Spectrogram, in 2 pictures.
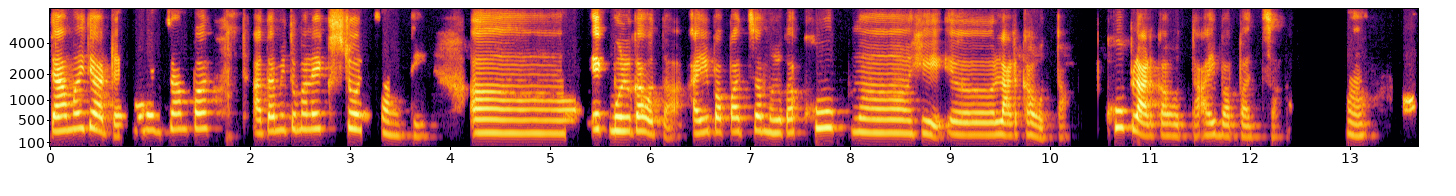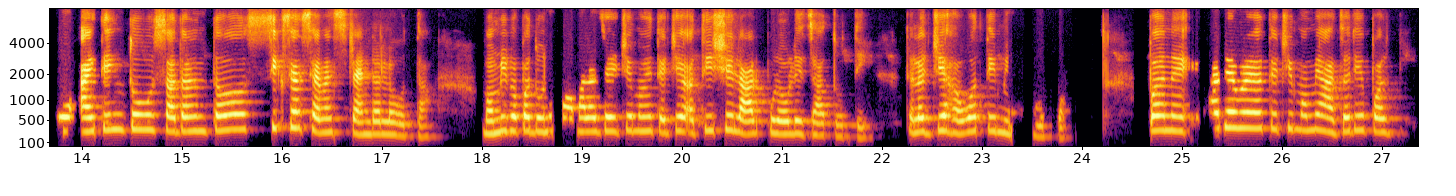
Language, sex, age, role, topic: Marathi, female, 45-49, guest, श्रोत्यांशी ताबडतोब नाते कसे तयार करता?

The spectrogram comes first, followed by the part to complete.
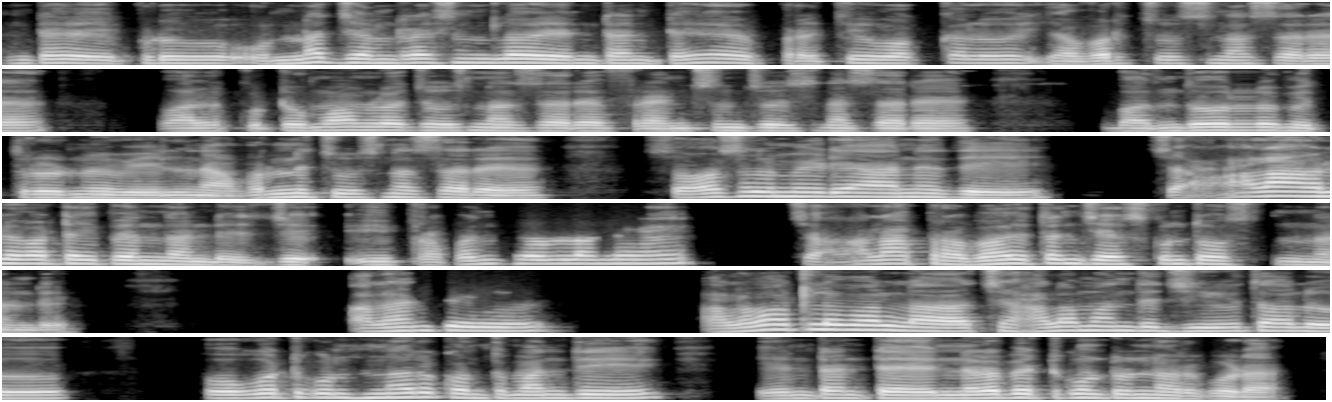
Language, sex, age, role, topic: Telugu, male, 25-29, host, సోషల్ మీడియా అలవాట్లు కుటుంబ జీవితం మీద ఎలా ప్రభావం చూపుతాయి?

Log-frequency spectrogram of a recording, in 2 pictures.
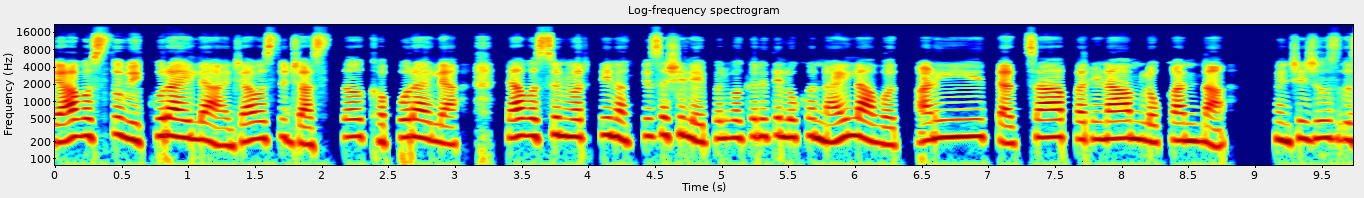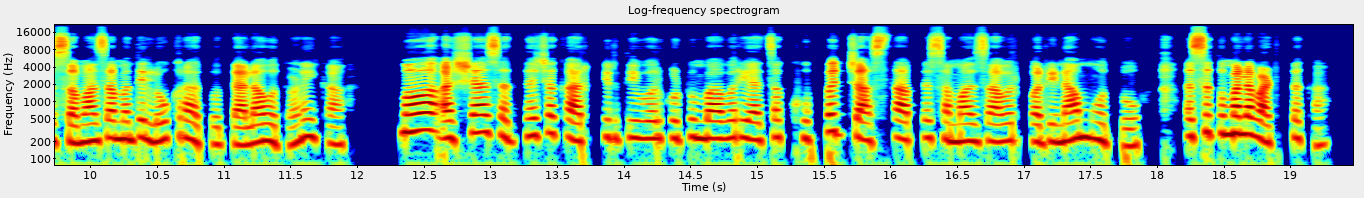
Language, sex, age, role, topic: Marathi, female, 35-39, host, पैशाच्या बदल्यात प्रमोशन करणे नैतिकदृष्ट्या योग्य आहे का?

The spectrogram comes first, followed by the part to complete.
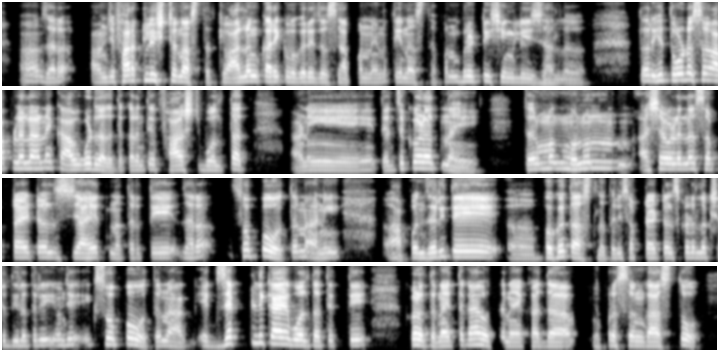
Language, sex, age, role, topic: Marathi, male, 35-39, guest, सबटायटल्स व डबिंगचा प्रभाव प्रेक्षकांवर कसा पडतो?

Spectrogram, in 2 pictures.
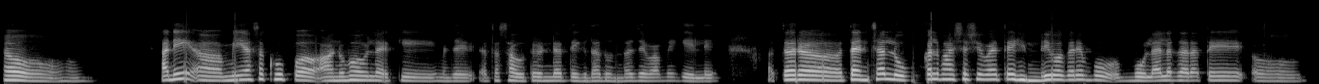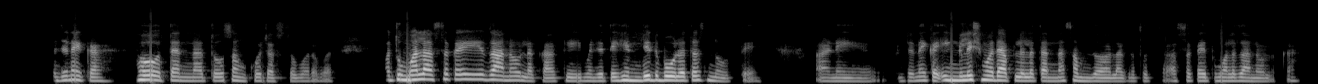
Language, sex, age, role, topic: Marathi, female, 25-29, host, तुम्ही केलेल्या एकट्या प्रवासांपैकी सर्वात सुंदर प्रवास कुठे झाला होता?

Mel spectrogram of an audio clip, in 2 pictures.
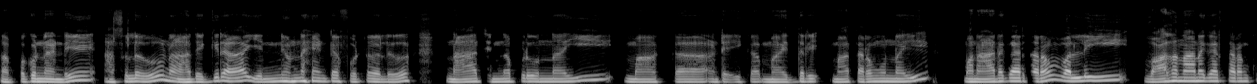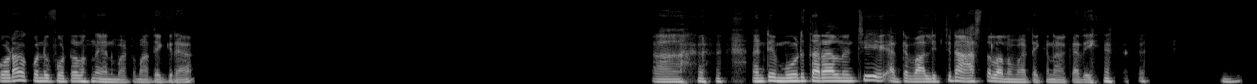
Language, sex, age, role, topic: Telugu, male, 30-34, guest, పాత ఫోటో చూసి గుర్తొచ్చిన ఒక కథను చెప్పగలరా?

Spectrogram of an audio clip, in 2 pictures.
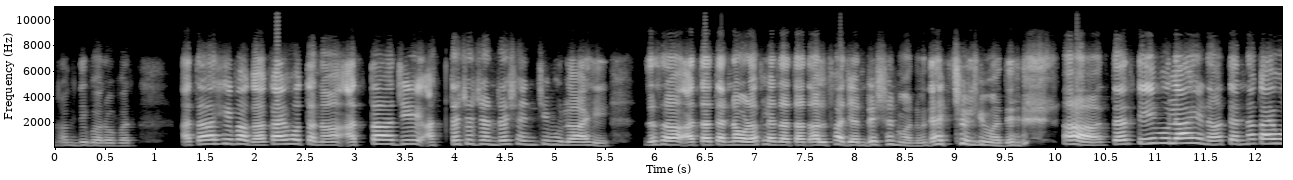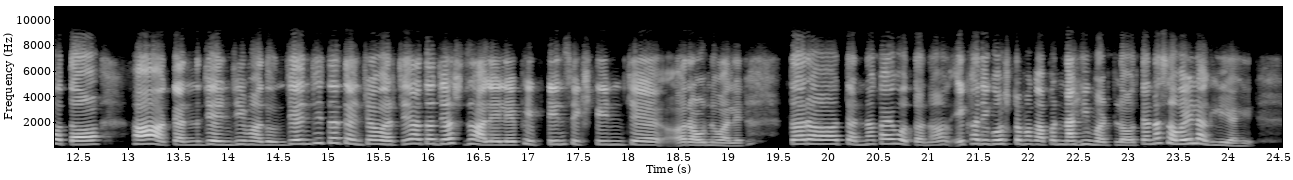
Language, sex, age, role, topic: Marathi, female, 30-34, host, अपयशानंतर पुन्हा प्रयत्न करण्याची प्रेरणा तुला कशी मिळते?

